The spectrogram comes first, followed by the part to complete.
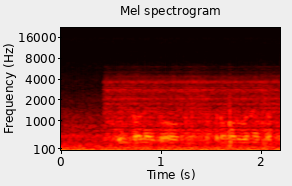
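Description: Steady low rumble inside a car's cabin as it sits idling in traffic, with muffled talk from the car radio starting about half a second in.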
